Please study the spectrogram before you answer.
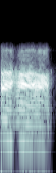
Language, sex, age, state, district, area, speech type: Malayalam, male, 60+, Kerala, Pathanamthitta, rural, conversation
